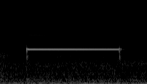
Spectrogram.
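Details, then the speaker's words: 2014 Audi S5 supercharged V6 at 82,000 miles, auction car, at key-on: a single steady high dash chime with "please add oil immediately" warning, although oil had been checked present. "Oh, flashing lights. Please add oil immediately."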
